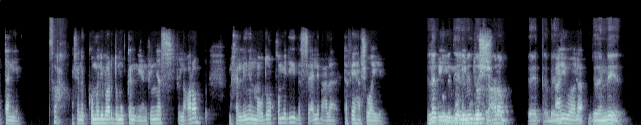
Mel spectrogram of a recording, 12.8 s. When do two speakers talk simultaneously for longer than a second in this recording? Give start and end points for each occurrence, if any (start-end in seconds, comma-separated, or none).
8.5-9.9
